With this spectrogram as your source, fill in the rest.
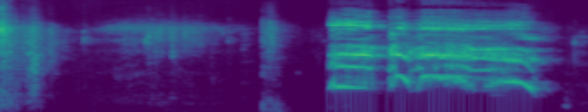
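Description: Roosters crow loudly nearby, one long rising crow following a few shorter calls and clucks, with brief quiet gaps between them.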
